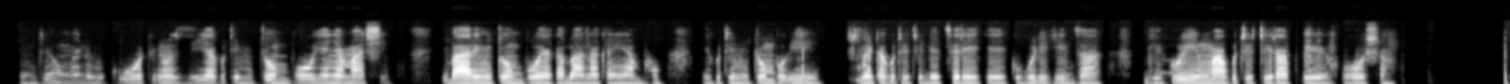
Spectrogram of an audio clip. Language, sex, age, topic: Ndau, male, 25-35, health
